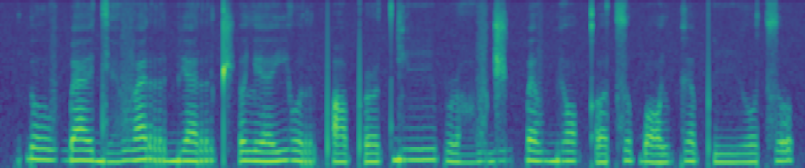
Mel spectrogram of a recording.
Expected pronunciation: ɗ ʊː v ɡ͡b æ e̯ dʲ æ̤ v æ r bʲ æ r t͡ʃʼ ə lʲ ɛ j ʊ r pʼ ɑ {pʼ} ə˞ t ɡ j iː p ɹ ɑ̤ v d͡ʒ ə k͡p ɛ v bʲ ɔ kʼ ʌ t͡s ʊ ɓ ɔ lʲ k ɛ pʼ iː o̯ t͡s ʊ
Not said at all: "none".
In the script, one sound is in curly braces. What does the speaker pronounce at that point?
pʼ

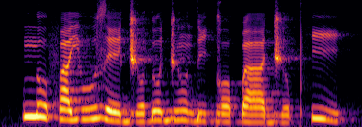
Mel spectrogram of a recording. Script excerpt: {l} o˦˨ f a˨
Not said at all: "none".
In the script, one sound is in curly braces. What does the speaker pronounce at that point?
n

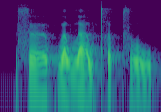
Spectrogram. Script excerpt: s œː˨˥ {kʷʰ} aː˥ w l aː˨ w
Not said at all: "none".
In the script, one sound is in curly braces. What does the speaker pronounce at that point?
kʷ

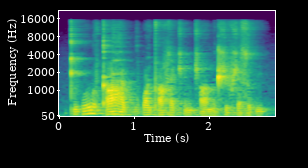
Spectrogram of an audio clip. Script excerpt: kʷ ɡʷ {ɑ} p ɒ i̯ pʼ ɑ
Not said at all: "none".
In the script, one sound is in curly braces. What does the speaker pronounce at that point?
ɑ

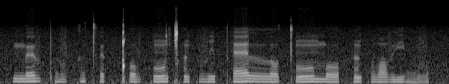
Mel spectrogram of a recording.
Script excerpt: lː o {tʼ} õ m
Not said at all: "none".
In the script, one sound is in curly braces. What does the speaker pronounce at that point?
tʼ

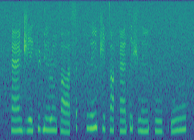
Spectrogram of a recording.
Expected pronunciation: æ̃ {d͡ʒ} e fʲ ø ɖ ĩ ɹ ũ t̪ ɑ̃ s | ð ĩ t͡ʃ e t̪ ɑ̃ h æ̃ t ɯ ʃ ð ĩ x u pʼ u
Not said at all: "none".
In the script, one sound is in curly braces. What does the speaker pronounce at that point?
d͡ʒ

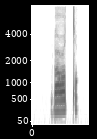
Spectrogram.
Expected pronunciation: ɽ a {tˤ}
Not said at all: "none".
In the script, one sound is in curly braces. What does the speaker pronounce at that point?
tˤ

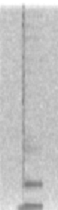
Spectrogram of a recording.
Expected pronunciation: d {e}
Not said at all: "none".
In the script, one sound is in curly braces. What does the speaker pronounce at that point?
e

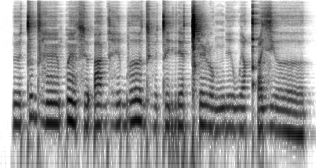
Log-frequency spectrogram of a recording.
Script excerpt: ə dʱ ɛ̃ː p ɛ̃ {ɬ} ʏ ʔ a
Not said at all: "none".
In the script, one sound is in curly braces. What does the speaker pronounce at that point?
s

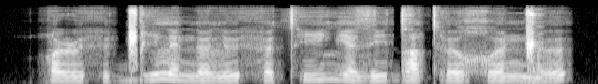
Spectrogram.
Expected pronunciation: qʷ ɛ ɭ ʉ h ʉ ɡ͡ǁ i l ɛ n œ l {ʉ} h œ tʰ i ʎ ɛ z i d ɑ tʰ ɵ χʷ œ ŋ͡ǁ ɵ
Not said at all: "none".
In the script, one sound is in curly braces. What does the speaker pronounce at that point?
ʉ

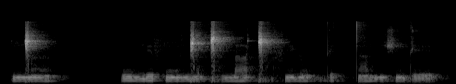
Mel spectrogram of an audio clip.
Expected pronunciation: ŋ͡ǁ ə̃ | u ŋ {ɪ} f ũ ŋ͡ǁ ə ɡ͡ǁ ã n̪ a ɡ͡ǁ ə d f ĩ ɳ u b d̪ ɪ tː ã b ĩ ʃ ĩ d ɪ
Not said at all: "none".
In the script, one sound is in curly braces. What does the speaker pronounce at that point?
ɪ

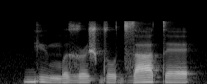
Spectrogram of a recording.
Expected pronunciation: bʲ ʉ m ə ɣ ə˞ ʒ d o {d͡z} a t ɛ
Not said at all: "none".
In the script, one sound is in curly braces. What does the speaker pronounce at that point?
d͡z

